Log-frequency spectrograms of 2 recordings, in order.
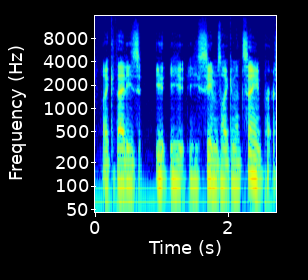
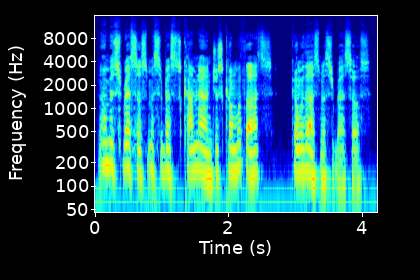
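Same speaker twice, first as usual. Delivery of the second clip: soothing; 7 semitones higher, 4 dB louder than usual. Retold or imitated. Agents soothe panicking man.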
